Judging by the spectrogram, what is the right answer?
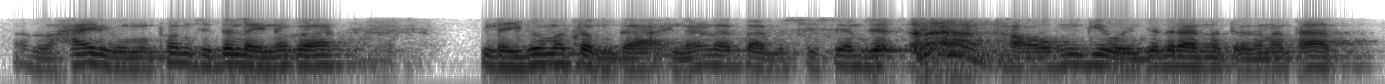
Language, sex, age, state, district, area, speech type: Manipuri, male, 45-60, Manipur, Thoubal, rural, conversation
